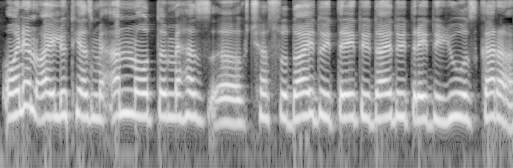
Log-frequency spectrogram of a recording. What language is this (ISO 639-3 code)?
kas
